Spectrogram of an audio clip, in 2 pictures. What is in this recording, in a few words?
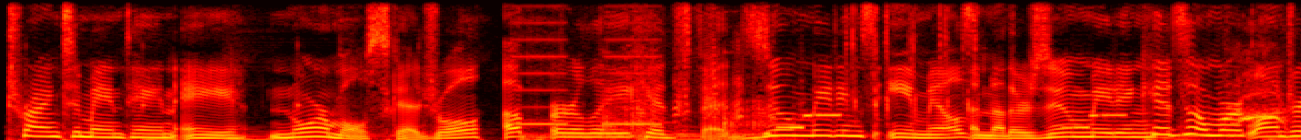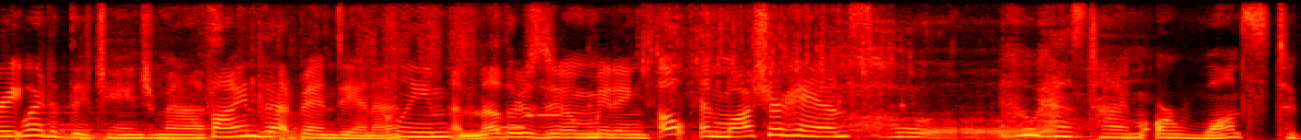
COMMERCIAL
